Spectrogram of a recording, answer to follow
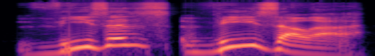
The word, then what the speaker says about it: Vizsla: So yeah, I was like, wait, Des is talking about Skylar Green, and it's pronounced Vizsla. Yeah, they do kind of look like labs, Eric. You're right. Vizsla.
